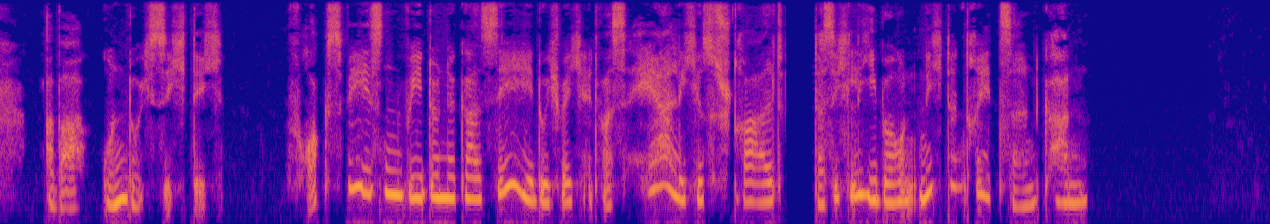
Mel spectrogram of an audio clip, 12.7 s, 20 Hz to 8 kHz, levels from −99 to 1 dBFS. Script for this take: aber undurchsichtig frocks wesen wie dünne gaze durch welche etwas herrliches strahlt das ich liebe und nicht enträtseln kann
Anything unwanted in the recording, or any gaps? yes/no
no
